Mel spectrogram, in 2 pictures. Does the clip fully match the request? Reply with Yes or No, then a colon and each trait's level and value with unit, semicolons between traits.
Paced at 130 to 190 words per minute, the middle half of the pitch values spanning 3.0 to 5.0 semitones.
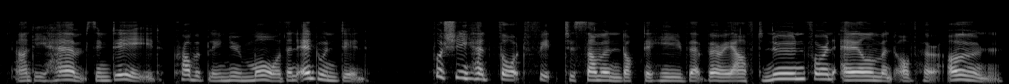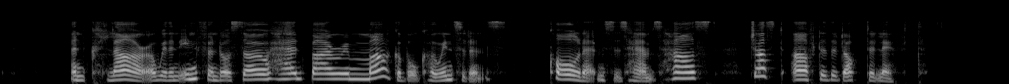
No: average, 145 wpm; wide, 5.6 semitones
